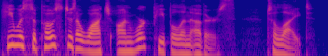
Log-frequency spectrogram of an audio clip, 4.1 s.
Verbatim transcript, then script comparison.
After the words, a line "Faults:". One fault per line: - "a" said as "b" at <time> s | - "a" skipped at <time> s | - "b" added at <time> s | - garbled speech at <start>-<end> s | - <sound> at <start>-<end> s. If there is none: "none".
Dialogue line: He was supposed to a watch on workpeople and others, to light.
He was supposed to a watch on workpeople and others, to light.
Faults:
none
